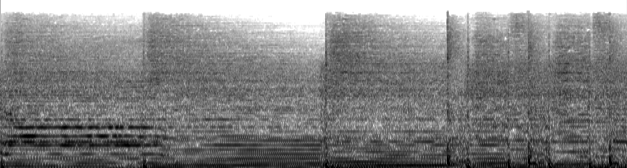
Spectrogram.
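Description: A rock song plays loudly with full band sound: sustained distorted guitar chords and sharp drum hits that grow more frequent and regular toward the end. No one talks over it.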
